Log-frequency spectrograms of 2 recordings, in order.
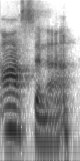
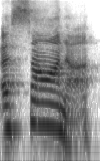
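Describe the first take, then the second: First: The first vowel is long, the middle short. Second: The middle vowel is long, the first short. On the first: The speaker calls it right. "there's a long sound at the beginning and why there's a shorter sound in the middle" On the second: The speaker calls it wrong. "I hear people a lot of times saying asana"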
